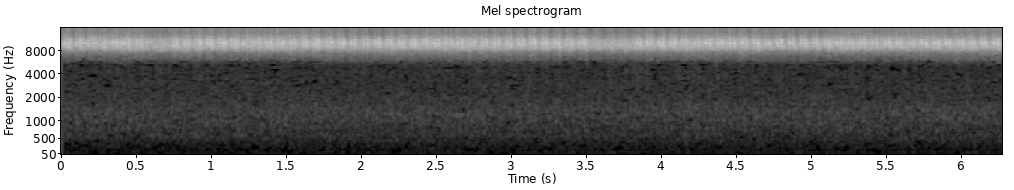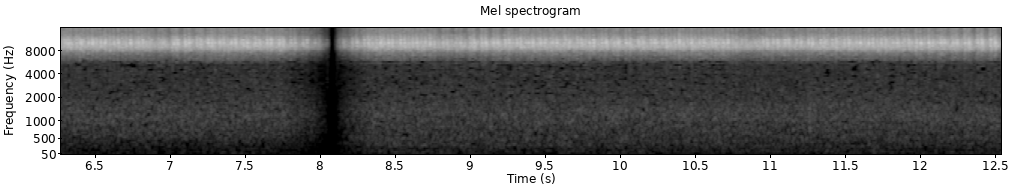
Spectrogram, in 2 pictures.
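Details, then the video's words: Steady high-pitched cricket trilling, rapid and buzzy, cut by a brief near-silent gap about two-thirds of the way through before resuming at the same pitch and loudness. "Most relaxing cricket sound"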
